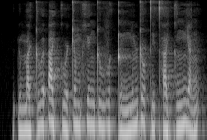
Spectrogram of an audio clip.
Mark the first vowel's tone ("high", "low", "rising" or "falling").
low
